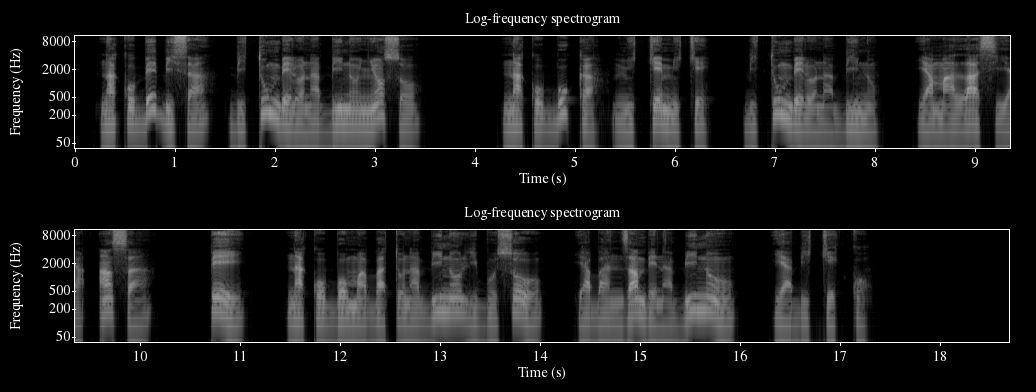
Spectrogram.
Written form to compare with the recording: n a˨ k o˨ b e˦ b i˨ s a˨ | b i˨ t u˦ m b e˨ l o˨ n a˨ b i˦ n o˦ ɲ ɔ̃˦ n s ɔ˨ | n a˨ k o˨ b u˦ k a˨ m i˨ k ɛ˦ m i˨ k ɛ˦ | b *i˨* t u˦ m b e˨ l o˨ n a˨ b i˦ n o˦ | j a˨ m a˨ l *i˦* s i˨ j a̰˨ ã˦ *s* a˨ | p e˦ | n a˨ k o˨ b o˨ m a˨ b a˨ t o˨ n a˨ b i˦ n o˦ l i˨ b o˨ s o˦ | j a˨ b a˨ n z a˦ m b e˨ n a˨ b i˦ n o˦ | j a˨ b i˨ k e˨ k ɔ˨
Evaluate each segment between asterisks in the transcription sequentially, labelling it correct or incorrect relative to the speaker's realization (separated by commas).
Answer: correct, incorrect, correct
